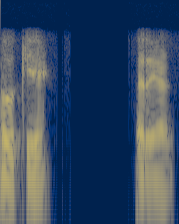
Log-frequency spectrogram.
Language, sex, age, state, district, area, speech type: Telugu, male, 18-30, Telangana, Kamareddy, urban, conversation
